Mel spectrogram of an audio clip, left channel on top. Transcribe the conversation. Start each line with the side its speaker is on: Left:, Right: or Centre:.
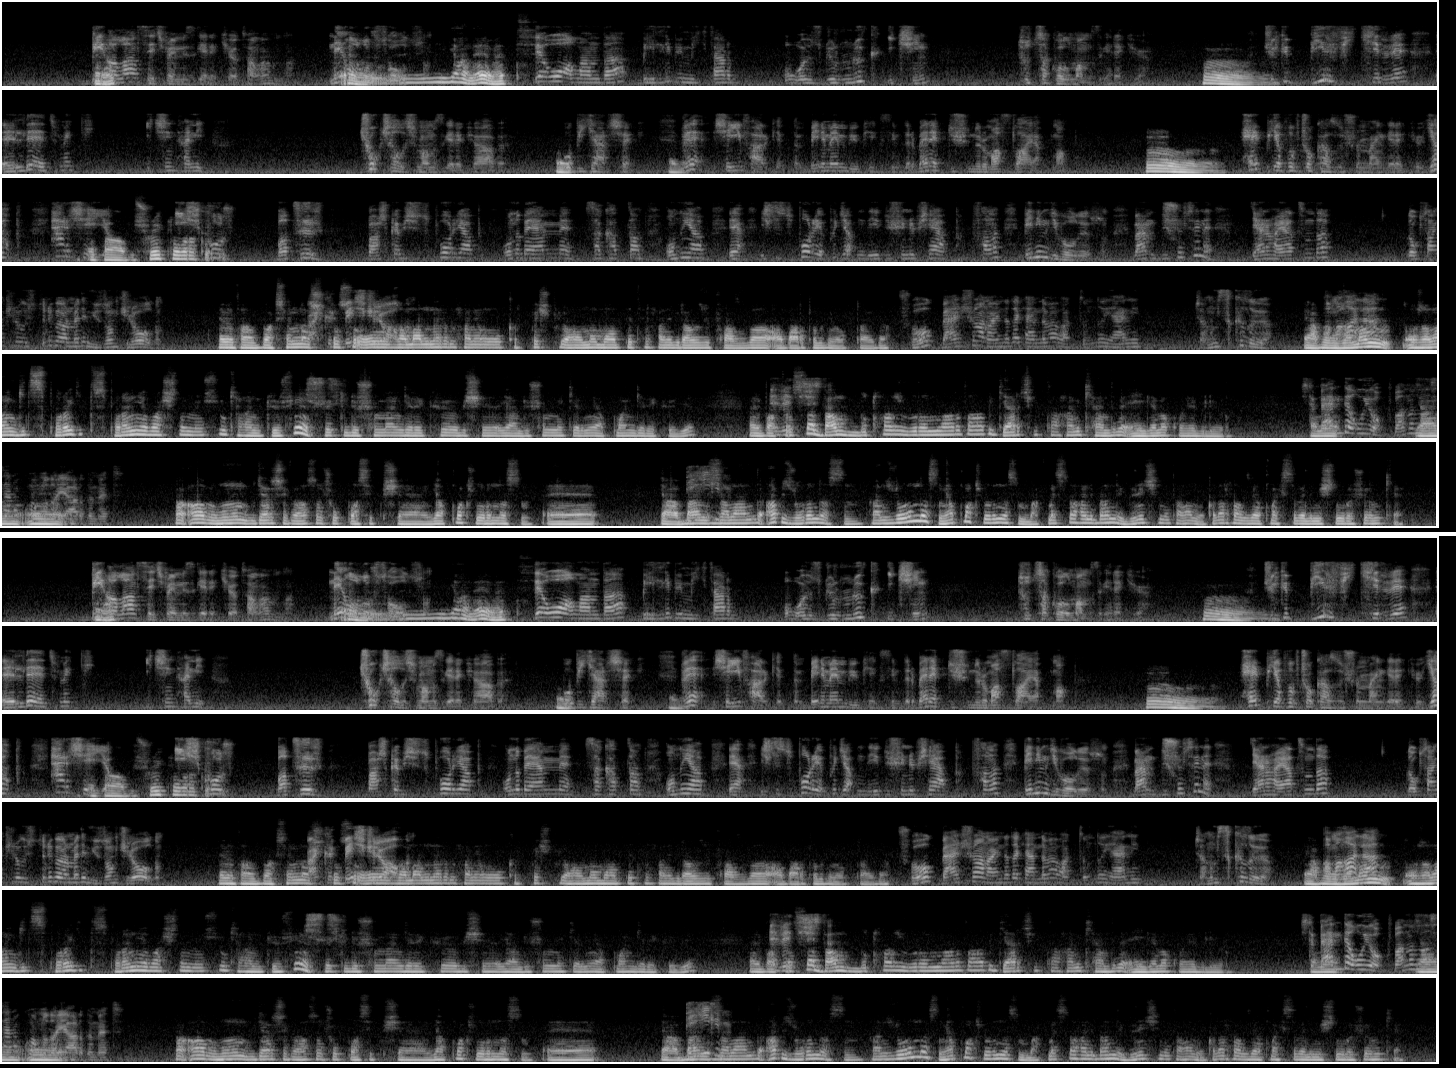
Right: bir
Left: evet,
Right: alan seçmemiz gerekiyor tamam mı? Ne
Left: evet
Right: olursa olsun.
Left: yani evet.
Right: de o alanda belli bir miktar o özgürlük için tutsak olmamız gerekiyor.
Left: Hmm,
Right: Çünkü bir fikri elde etmek için hani çok çalışmamız gerekiyor abi.
Left: evet,
Right: Bu bir gerçek.
Left: evet.
Right: Ve şeyi fark ettim. Benim en büyük eksiğimdir. Ben hep düşünürüm, asla yapmam.
Left: Hmm.
Right: Hep yapıp çok az düşünmen gerekiyor. Yap. Her şeyi
Left: Evet
Right: yap.
Left: abi sürekli
Right: İş
Left: olarak
Right: kur. Batır. Başka bir şey spor yap. Onu beğenme. Sakatlan. Onu yap. Ya işte spor yapacağım diye düşünüp şey yap falan. Benim gibi oluyorsun. Ben düşünsene. Yani hayatımda 90 kilo üstünü görmedim. 110 kilo oldum.
Left: evet abi bak senin açıkçası
Right: Ben 45
Left: o
Right: kilo aldım.
Left: zamanların hani o 45 kilo alma muhabbeti hani birazcık fazla abartılı bir noktaydı.
Right: Çok. Ben şu an aynada kendime baktığımda yani canım sıkılıyor.
Left: Ya bu
Right: Ama
Left: o zaman
Right: hala
Left: o zaman git spora git. Spora niye başlamıyorsun ki? Hani diyorsun ya
Right: işte.
Left: sürekli düşünmen gerekiyor bir şey yani düşünmek yerine yapman gerekiyor diye. Hani bak
Right: Evet
Left: mesela
Right: işte.
Left: ben bu tarz durumlarda abi gerçekten hani kendimi eyleme koyabiliyorum.
Right: İşte
Left: Hani
Right: bende o yok. Bana
Left: yani
Right: da sen o konuda
Left: e,
Right: yardım et.
Left: bak abi bunun gerçekten aslında çok basit bir şey yani. Yapmak zorundasın. E, ya ben
Right: Değilim
Left: zamanında abi zorundasın. Hani zorundasın yapmak zorundasın. Bak mesela hani ben de gün içinde tamam o kadar fazla yapmak istemediğim işle uğraşıyorum ki.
